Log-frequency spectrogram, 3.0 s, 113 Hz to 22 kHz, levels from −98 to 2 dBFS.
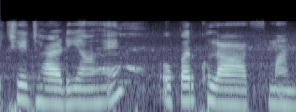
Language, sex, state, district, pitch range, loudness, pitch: Hindi, female, Bihar, Jahanabad, 170-205 Hz, -24 LUFS, 175 Hz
